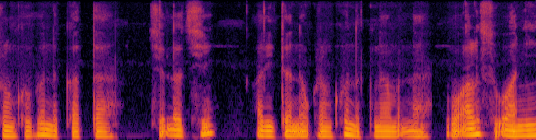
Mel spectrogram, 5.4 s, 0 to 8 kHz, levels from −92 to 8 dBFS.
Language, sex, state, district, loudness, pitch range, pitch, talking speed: Garo, male, Meghalaya, South Garo Hills, -18 LUFS, 95-115 Hz, 100 Hz, 90 wpm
